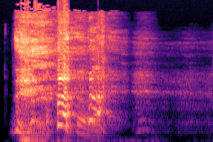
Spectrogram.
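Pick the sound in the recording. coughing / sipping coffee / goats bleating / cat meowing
coughing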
